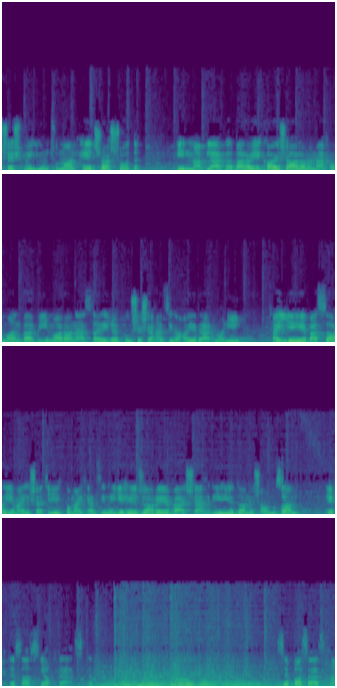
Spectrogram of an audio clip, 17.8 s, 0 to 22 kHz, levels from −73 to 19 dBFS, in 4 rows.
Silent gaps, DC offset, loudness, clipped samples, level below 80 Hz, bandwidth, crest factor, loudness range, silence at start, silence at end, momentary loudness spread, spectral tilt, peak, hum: none; under 0.1%; -16 LUFS; under 0.1%; -36 dBFS; 14 kHz; 16 dB; 3 LU; 0 s; 0 s; 7 LU; -5 dB/octave; 0 dBFS; none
